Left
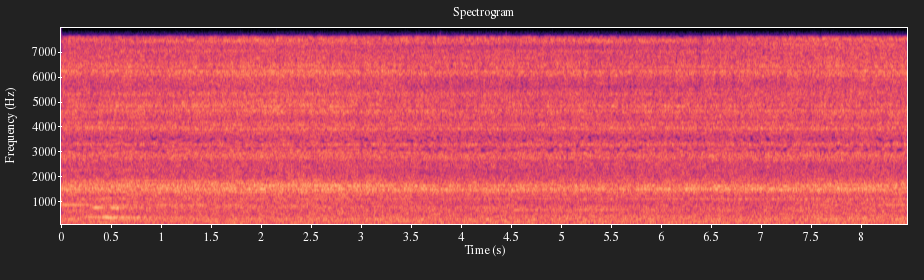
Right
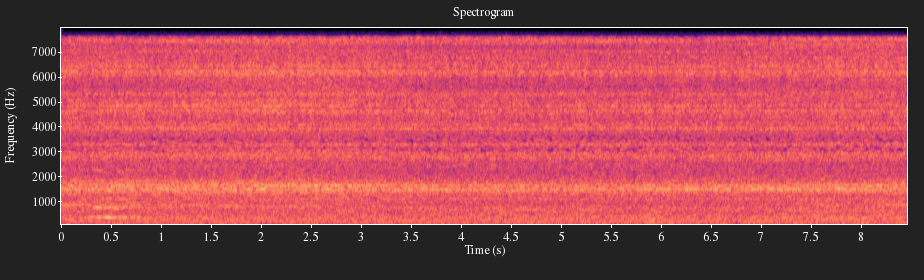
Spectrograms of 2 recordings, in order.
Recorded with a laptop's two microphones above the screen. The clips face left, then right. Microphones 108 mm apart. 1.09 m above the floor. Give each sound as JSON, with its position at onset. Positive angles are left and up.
{"t": 0.2, "sound": "a child speaking", "side_deg": 25, "distance_m": 5.5}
